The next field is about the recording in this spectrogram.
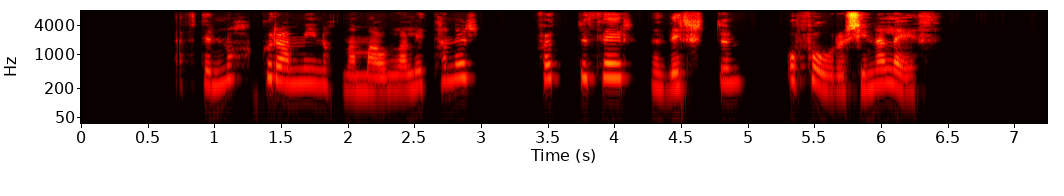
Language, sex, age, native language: Icelandic, female, 30-39, Icelandic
